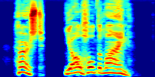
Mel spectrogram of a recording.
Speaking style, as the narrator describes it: he cried

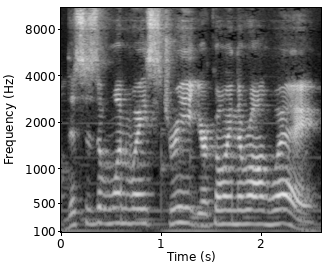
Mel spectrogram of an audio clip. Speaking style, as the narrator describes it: A PA yelled

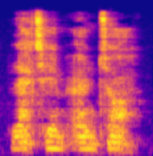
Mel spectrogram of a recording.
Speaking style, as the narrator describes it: rumbles a deep, powerful voice from somewhere within the structure

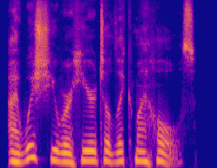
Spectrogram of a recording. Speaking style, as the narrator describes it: Abby said nervously

